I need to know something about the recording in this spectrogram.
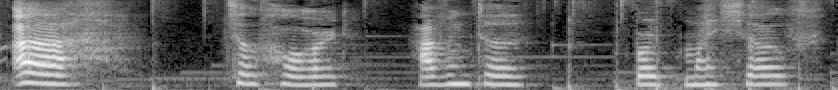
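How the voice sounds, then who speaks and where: A young woman from the Midwest chatting playfully on a live stream, answering chat guesses, full of "like" fillers and drawn-out vowels. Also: sits high, pushed and bright. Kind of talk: casual live-stream chat reading comments.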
